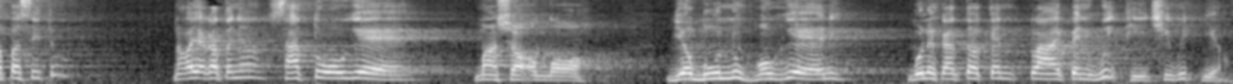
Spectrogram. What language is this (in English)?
Malay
